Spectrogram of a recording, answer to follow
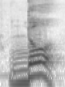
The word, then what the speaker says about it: do: Dó a gente fala forte. E o som é aberto, alegre, ó. Do a gente fala fechado, o.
